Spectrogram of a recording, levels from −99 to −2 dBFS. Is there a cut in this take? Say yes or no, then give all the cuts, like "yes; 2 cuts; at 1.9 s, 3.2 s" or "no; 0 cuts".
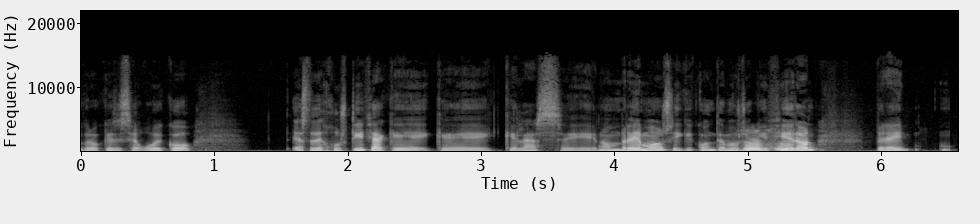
no; 0 cuts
